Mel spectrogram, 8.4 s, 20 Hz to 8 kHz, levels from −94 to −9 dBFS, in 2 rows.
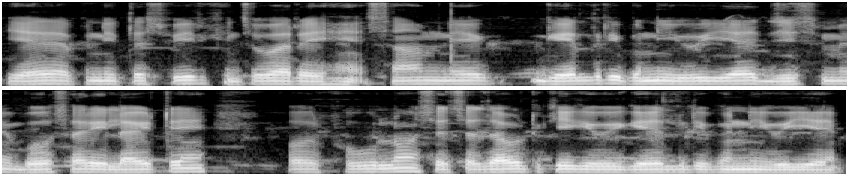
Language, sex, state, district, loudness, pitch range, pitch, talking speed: Hindi, male, Rajasthan, Bikaner, -17 LUFS, 95-110 Hz, 105 Hz, 185 wpm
